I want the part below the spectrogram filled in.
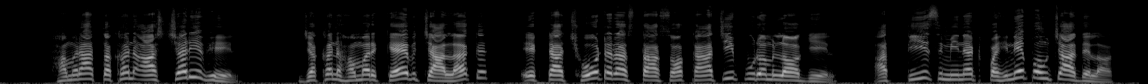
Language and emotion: Maithili, surprised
